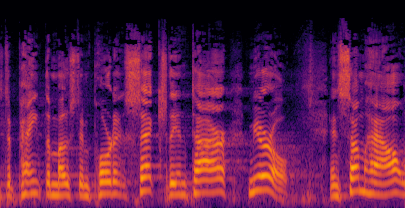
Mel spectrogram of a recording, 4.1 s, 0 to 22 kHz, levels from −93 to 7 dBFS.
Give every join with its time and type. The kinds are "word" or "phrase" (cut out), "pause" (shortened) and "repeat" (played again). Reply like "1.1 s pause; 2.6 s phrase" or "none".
1.7 s word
